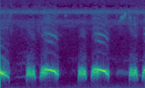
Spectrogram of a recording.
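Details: Thổ sấm đồng style coo of a spotted dove, played as a lure for males and females. Short and long hollow coos alternate steadily over a faint low hum and a thin high whine.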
